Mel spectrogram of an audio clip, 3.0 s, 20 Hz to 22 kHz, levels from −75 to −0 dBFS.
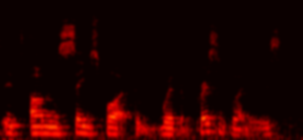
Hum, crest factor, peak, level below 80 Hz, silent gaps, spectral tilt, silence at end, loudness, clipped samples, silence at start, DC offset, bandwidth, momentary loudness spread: none; 18 dB; -28 dBFS; -72 dBFS; none; -5 dB/octave; 0 s; -45 LUFS; under 0.1%; 0 s; under 0.1%; 16.5 kHz; 10 LU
